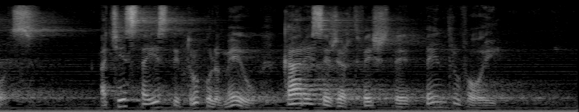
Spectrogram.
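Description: A middle-aged man chants through a microphone in an echoing space.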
